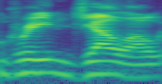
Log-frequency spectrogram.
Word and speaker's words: Green Jellÿ: the O out over the Y turns the pronunciation to an O so it's still Green Jello even though it's not oh yeah okay so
